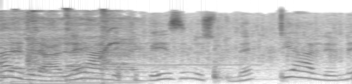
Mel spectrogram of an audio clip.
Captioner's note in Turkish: Fonda alkış sesleri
